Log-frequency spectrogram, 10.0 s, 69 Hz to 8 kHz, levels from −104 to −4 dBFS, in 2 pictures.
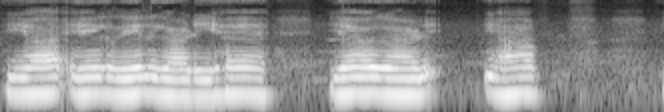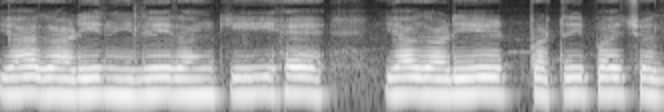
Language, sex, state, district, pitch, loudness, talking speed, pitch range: Hindi, male, Chhattisgarh, Kabirdham, 150 Hz, -14 LUFS, 110 wpm, 145-155 Hz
